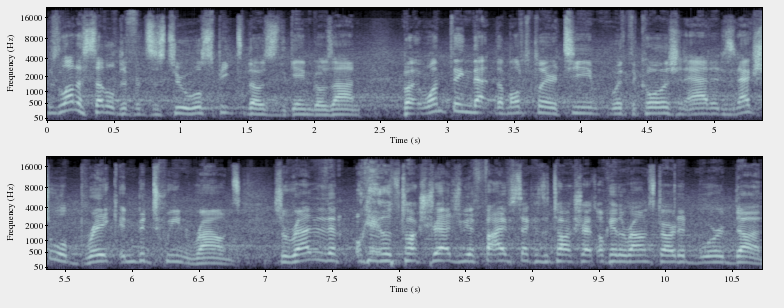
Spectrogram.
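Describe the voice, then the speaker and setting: A man speaks very fast, his pitch high with ordinary variation. Noticeable background noise runs under the recording. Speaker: esports caster, former pro gamer. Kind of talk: live commentary. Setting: stage with audience. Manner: animated.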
